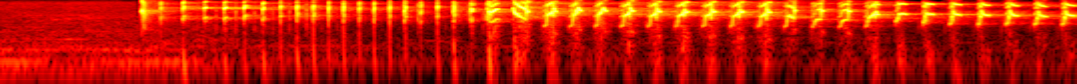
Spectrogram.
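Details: Lovebird calling its companion, also used to lure an opponent: a rapid run of shrill, buzzy chirps starting abruptly and continuing fast and steady, around three notes per second, growing louder toward the end.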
